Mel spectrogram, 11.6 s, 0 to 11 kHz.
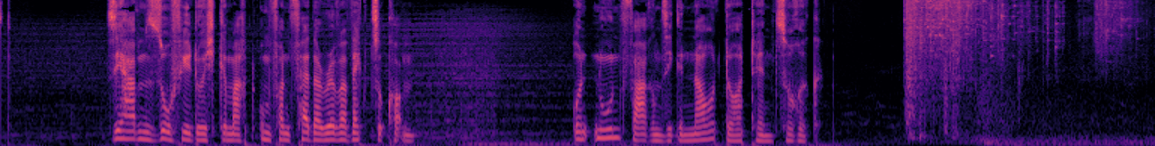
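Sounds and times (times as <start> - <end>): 
speech: 1.1 - 4.3, 5.7 - 8.3
glass door being smashed: 9.0 - 11.5
glass shards scattering and tinkling down: 9.0 - 11.5.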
